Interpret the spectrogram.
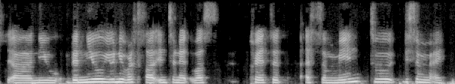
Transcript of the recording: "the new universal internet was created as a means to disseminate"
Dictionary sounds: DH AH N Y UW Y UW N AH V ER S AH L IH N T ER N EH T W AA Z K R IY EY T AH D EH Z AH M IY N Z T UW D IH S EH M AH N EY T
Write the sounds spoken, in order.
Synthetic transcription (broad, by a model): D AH N Y UW Y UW N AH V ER S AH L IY N T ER N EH T W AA S K R IY EY T AH D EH S AH M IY N T UW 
